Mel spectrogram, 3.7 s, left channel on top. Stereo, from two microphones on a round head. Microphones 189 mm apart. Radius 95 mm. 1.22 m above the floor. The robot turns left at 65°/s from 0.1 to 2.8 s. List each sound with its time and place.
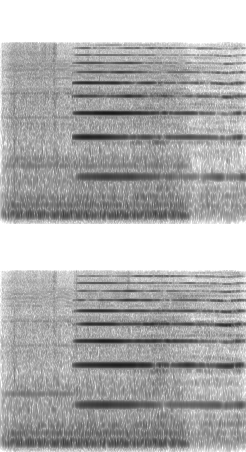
1.1 s a violin: 95° left, 6 m; by 3.6 s 20° right, 6 m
